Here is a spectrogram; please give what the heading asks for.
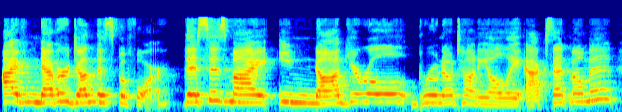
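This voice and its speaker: A woman's voice: high voice, a little slow, fairly bright tone. A woman co-hosting a casual podcast, bubbly and enthusiastic with slangy phrasing. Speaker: podcast co-host. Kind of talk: casual chat.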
